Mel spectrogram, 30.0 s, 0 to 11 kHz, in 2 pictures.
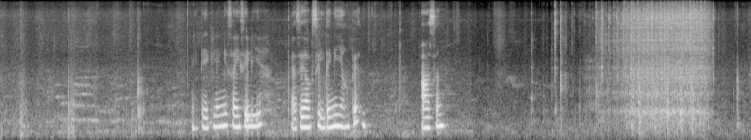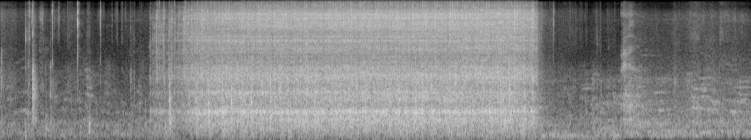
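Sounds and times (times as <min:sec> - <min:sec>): sewing machine stitching: 0:11.9 - 0:14.3, 0:18.0 - 0:25.9.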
